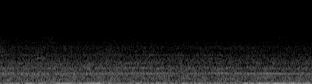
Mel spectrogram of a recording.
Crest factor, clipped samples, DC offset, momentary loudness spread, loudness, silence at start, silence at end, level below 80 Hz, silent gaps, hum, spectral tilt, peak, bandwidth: 12 dB; under 0.1%; under 0.1%; 2 LU; -43 LUFS; 0 s; 0 s; -40 dBFS; none; none; -7 dB/octave; -26 dBFS; 10 kHz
